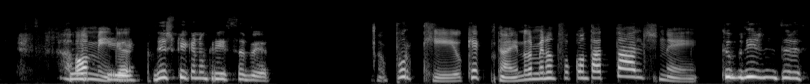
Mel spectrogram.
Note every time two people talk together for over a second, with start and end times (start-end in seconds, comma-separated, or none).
none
